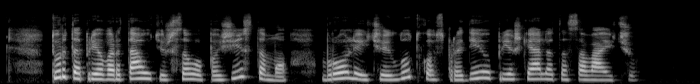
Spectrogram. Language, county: Lithuanian, Telšiai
